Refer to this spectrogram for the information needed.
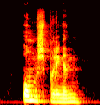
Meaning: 1. to handle, to treat 2. to jump about, to hop around
- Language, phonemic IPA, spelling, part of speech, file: Dutch, /ˈɔmsprɪŋə(n)/, omspringen, verb, Nl-omspringen.ogg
